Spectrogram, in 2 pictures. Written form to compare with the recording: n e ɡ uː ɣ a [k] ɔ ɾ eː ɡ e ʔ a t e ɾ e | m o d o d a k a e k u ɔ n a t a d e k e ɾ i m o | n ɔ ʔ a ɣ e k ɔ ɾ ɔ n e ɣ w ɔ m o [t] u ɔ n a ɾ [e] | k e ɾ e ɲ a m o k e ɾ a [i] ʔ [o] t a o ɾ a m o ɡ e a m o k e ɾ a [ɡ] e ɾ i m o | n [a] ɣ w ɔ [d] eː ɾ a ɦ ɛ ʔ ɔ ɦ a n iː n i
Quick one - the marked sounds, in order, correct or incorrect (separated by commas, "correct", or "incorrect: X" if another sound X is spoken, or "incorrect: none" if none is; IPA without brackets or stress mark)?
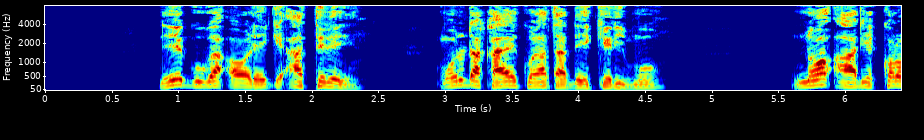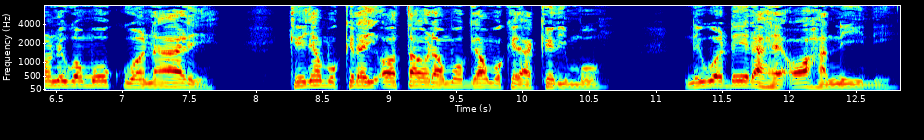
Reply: incorrect: ʔ, incorrect: k, correct, correct, incorrect: ɔ, incorrect: k, incorrect: e, correct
